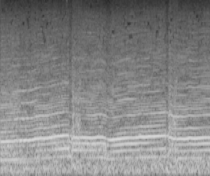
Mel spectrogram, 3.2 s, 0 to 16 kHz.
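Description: Race car engine accelerating in the sim racing game Automobilista 2, a loud, raw, continuous howl rising in pitch with two quick gear changes, close and dominant with no talk.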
